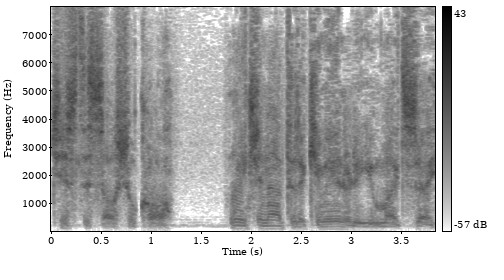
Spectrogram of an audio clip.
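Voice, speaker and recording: A man does a raspy, put-on character voice at a fairly low pitch and a moderate pace, his loudness very even, with background noise clearly audible. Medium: video game. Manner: arrogant.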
